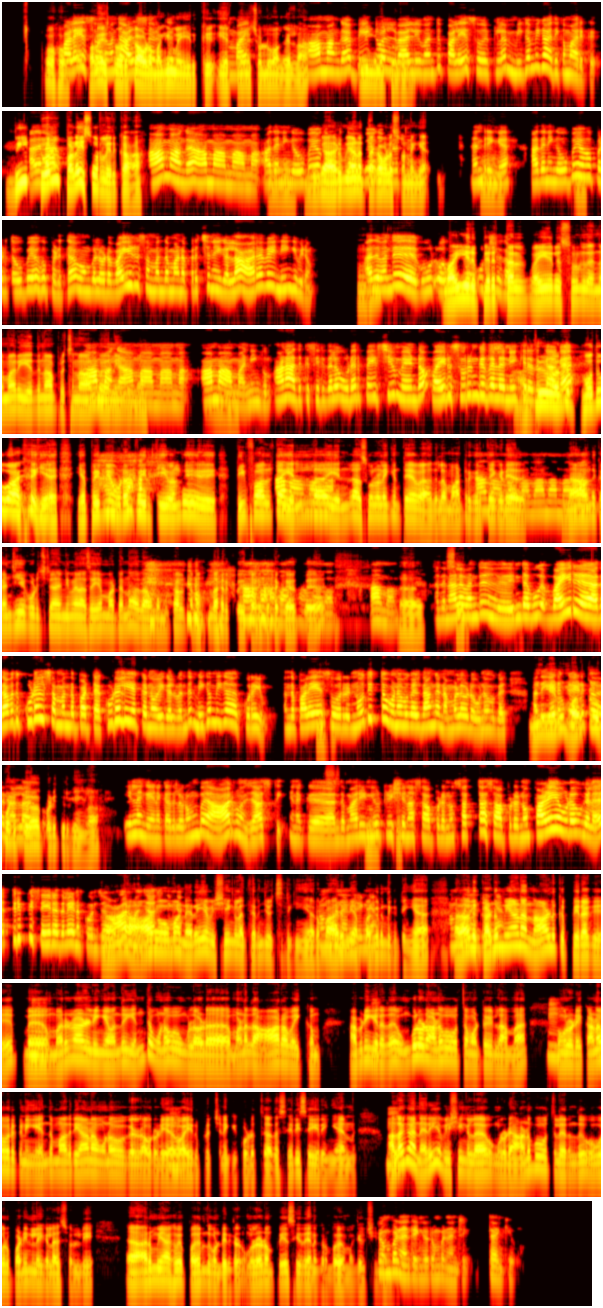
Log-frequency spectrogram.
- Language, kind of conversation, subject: Tamil, podcast, கடுமையான நாளுக்குப் பிறகு உடலையும் மனதையும் ஆறவைக்கும் உணவு எது?
- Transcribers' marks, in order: tsk; in English: "அல்சர்க்கு"; in English: "பி ட்வெல்வ் வேல்யூ"; in English: "பி ட்வெல்வ்"; other background noise; "சுருங்குதல்" said as "சுருல"; laughing while speaking: "வேண்டும் வயிறு சுருங்குதல நீக்குறதுக்காக"; laughing while speaking: "பொதுவாக எ எப்பயுமே உடற்பயிற்சி வந்து"; laugh; in English: "டீபால்ட்டா"; drawn out: "ஆமாமாமாமாமாமாமா"; laughing while speaking: "ஆமாமாமாமா, ஆமாம்"; laughing while speaking: "தான் இருக்கும், என்னோட தனிப்பட்ட கருத்து"; other noise; in English: "நியூட்ரிஷனா"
